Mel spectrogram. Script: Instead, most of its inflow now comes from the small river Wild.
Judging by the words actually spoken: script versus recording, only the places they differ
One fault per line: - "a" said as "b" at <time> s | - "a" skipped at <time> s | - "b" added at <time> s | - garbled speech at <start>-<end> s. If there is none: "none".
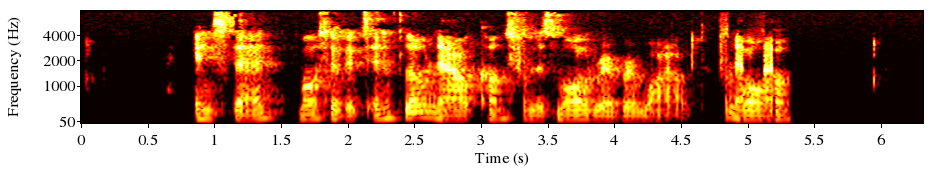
- garbled speech at 4.8-5.3 s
